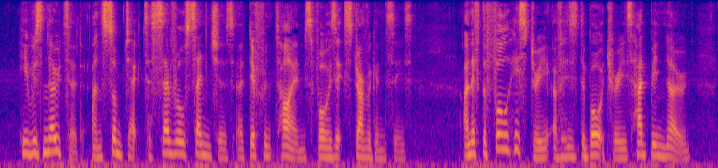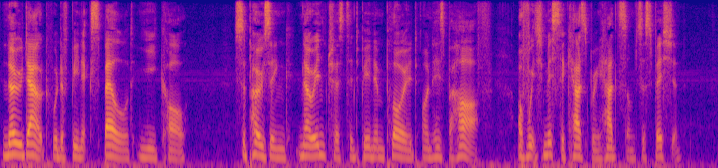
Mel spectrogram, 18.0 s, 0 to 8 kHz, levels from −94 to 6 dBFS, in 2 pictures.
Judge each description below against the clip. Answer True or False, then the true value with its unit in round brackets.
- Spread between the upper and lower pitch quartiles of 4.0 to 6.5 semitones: True (4.3 semitones)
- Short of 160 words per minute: False (165 wpm)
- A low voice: True (130 Hz)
